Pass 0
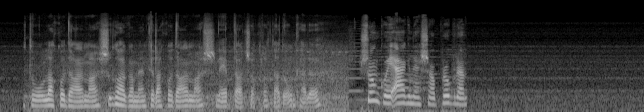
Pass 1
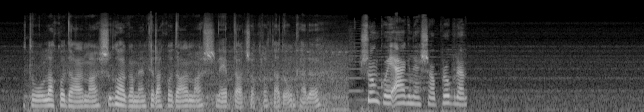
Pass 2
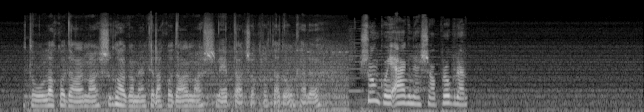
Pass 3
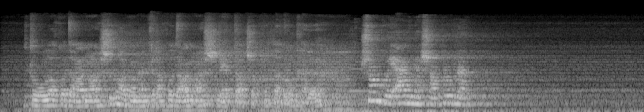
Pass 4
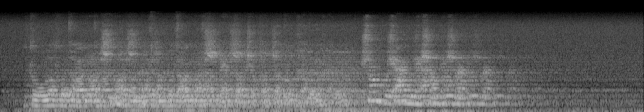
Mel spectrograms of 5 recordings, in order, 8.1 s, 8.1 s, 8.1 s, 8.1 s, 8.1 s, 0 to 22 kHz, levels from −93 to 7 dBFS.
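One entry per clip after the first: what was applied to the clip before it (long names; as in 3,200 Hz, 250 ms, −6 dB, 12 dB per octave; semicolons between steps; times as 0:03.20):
parametric band 66 Hz +6 dB 0.4 octaves; level +1.5 dB
comb filter 4.2 ms, depth 69%
brickwall limiter −16 dBFS, peak gain reduction 10 dB; coupled-rooms reverb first 0.41 s, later 3.3 s, from −19 dB, DRR −7 dB
noise in a band 1,200–10,000 Hz −42 dBFS; repeating echo 317 ms, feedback 31%, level −4 dB; level −6.5 dB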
